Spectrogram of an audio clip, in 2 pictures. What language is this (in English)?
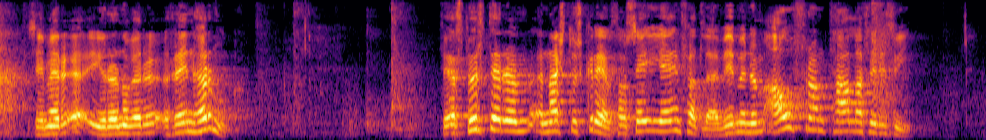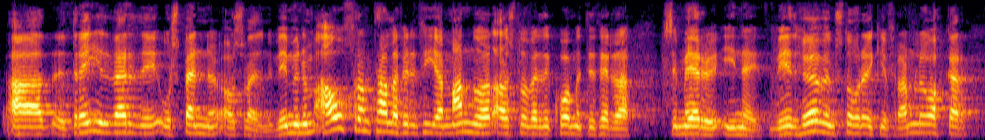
Icelandic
